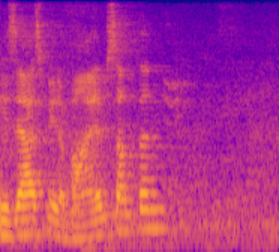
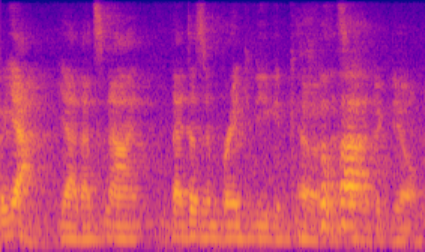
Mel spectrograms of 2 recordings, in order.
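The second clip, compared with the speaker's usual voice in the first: low, soft, offhand reply; imitating unconvinced coworkers, quiet and low; no conviction; 8 semitones lower, 7 dB quieter than usual. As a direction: shrug it off half-heartedly. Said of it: "With no conviction".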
